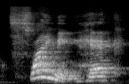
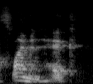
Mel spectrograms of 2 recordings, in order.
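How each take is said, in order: First: The G of flaming is pronounced, said annoyed. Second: The G of flaming is dropped, said casually. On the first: The speaker is extremely annoyed. "extremely annoyed, and then it's like flaming heck. Um, and then you do pronounce the G" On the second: The speaker is only mildly sarcastic. "most of the time, it's just like, oh, flaming heck"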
